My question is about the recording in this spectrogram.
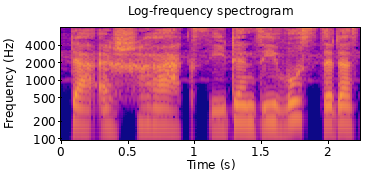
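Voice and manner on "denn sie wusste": plain reading voice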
